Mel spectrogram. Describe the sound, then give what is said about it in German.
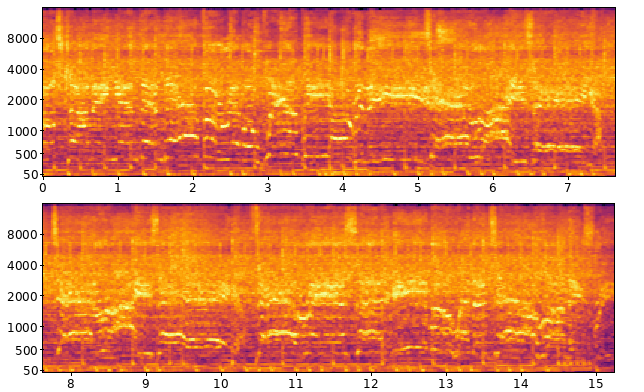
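A loud, dense rock song plays continuously, with heavy distorted instruments and pounding drums beneath a raw, screamed vocal that rises over the wall of sound at steady full volume. “Also ich würde ne? gar nicht sagen, dass der nur schreit.”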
